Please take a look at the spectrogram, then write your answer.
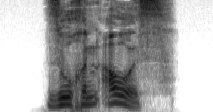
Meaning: inflection of aussuchen: 1. first/third-person plural present 2. first/third-person plural subjunctive I
- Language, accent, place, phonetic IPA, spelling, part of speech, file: German, Germany, Berlin, [ˌzuːxn̩ ˈaʊ̯s], suchen aus, verb, De-suchen aus.ogg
